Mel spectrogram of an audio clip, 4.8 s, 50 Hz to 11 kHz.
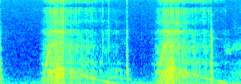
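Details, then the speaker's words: Ryobi RIG1000 1000 W inverter generator, bought as non-running: two recoil pulls, quick spin-up whir winding down with no firing; spark plug grounded on cylinder head shows no spark; no start, plug later found faulty. "i've got the spark plug earth there on the cylinder head and i'll give it a pull over and see if we've got any spark no spark it's not good"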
